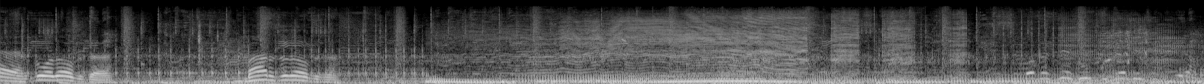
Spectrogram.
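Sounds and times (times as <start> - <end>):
dirt bike engine revving: 0.0 - 12.0.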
